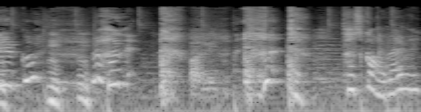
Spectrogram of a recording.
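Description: People's voices with coughing and spluttering, over background music.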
